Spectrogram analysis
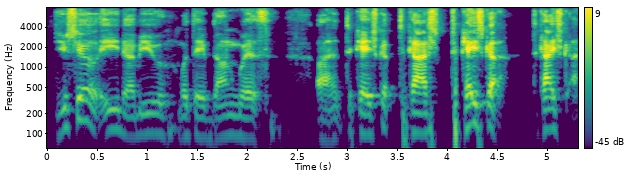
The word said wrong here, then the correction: Takeshita: Am I butchering that? Takeshita. I've got Jim Cornette in my head saying a different name right now, what he says on his podcast.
